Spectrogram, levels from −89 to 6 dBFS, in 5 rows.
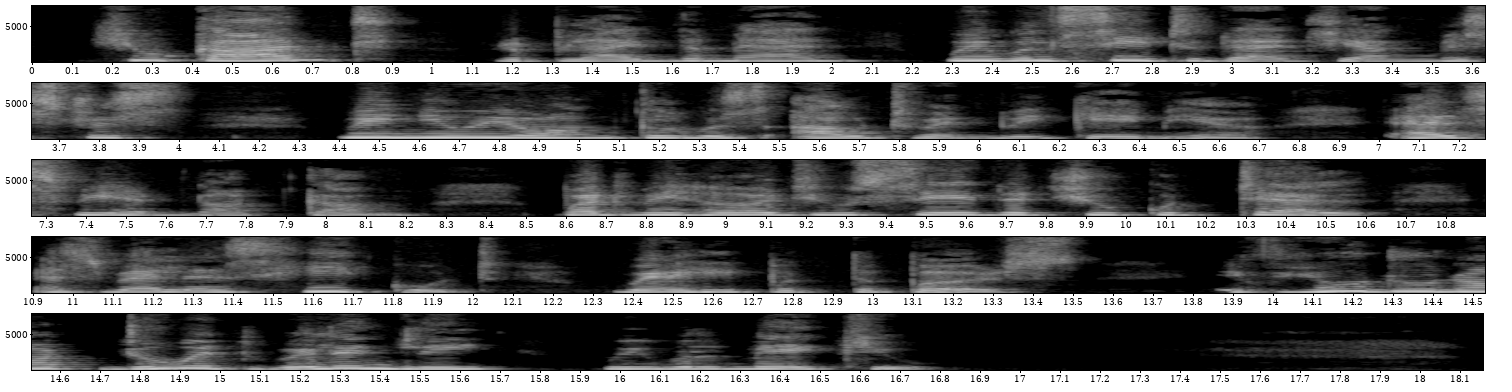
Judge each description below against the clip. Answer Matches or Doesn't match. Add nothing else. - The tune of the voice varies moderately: Matches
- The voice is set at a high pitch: Matches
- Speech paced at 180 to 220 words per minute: Matches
